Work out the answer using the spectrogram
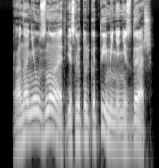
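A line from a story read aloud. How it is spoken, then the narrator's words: Grumbling. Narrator (Russian): проворчал брат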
